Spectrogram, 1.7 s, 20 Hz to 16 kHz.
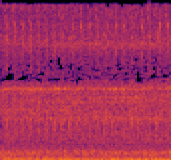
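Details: Suzuki DA64/DA63/DA17 engine after repairing burnt, overheating wiring that caused strong vibration with AC on: steady, even idle with a smooth low rumble and no shake, miss or lumpiness; normal idle.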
